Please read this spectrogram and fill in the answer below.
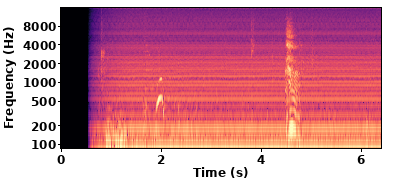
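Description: Steady electrical mains hum with many evenly spaced overtones, starting about half a second in. Two faint, brief pitched sounds come through it, one rising near two seconds and another near four and a half seconds.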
